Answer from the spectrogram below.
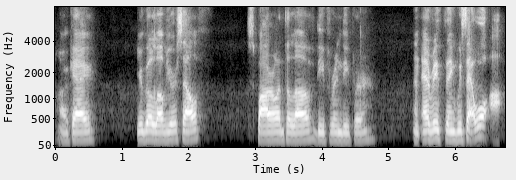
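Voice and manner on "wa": British accent. Shown as a demonstration. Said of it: "that's the, the British one".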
